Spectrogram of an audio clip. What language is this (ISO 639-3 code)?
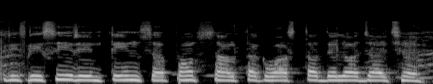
mai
